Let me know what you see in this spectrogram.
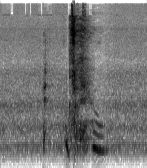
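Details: Quick inward catch of breath, then one sharp sneeze and short voiced tail, over room hum, during a hay fever allergy fit; sneezing (allergic rhinitis).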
